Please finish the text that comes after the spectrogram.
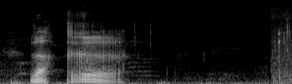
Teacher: The top part of the back of your throat, you close it, and it sort of makes that almost guttural GH sound you will sometimes hear in French.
